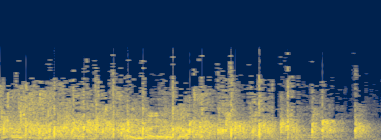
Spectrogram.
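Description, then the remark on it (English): An audience claps in praise during a morning church service, a dense, loud wash of many hands sustained for nearly four seconds before thinning out at the end, with voices calling out underneath. “let's give you a good hand clap of praise this morning.”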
